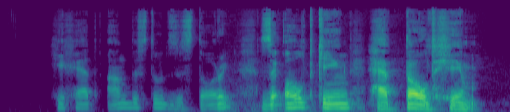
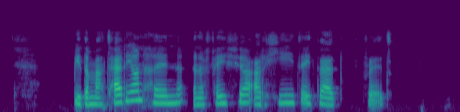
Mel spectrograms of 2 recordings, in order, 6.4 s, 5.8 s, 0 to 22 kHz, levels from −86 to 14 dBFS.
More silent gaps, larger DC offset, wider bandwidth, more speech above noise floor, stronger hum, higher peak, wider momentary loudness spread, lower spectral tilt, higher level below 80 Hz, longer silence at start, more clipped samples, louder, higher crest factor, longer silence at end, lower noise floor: neither; neither; first, 16.5 kHz vs 8 kHz; first, 56 dB vs 46 dB; neither; first, -2 dBFS vs -8 dBFS; first, 24 LU vs 13 LU; about the same, -5 dB/octave vs -5.5 dB/octave; first, -52 dBFS vs -74 dBFS; second, 0.7 s vs 0.9 s; neither; first, -21 LUFS vs -30 LUFS; about the same, 20 dB vs 24 dB; second, 0.45 s vs 0.9 s; about the same, -78 dBFS vs -76 dBFS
